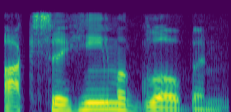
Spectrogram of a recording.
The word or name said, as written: oxyhemoglobin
